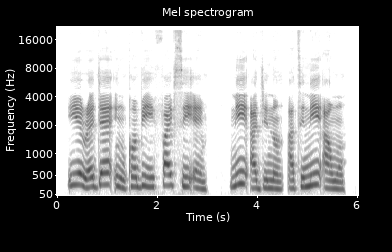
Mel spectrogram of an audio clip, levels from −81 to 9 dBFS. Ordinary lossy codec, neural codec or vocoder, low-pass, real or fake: none; none; none; real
